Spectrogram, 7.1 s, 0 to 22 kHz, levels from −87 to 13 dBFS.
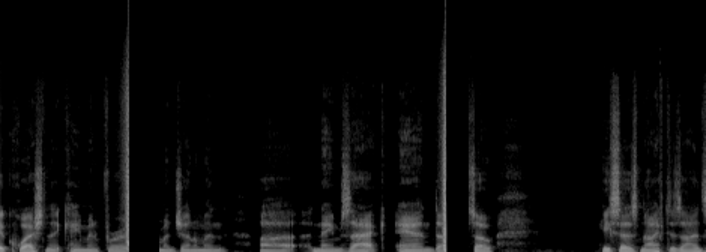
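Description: Wireless microphone squelch dropouts occur at 1.17–1.60 s, after "question that came in", and 4.36–4.68 s. The radio signal fades, hiss rises, and the receiver mutes the speech for about 315 ms, then 233 ms.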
